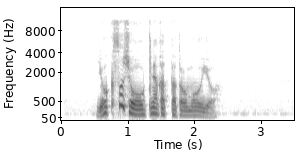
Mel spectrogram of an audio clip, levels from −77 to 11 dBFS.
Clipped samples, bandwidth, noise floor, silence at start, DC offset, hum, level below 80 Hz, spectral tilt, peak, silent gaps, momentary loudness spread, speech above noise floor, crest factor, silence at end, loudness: under 0.1%; 11.5 kHz; -67 dBFS; 0.55 s; under 0.1%; none; -66 dBFS; -6 dB/octave; -10 dBFS; none; 14 LU; 40 dB; 20 dB; 1.2 s; -28 LUFS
